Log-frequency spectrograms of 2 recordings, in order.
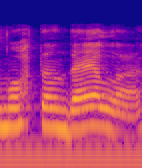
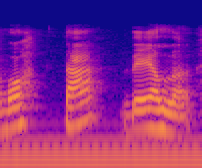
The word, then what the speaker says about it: mortadela: no lugar de caranguejo e o famoso mortandela Nossa não pode é mortadela ou prazeiroso no lugar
